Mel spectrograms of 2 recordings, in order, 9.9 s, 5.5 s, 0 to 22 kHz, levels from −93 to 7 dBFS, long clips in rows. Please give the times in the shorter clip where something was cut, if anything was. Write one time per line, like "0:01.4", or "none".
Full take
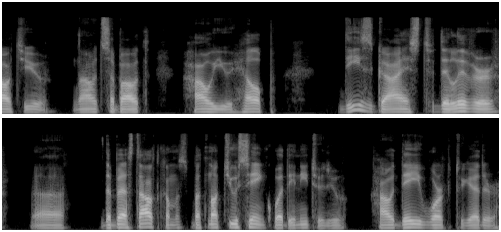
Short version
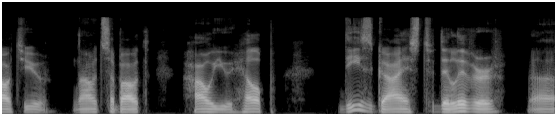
none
